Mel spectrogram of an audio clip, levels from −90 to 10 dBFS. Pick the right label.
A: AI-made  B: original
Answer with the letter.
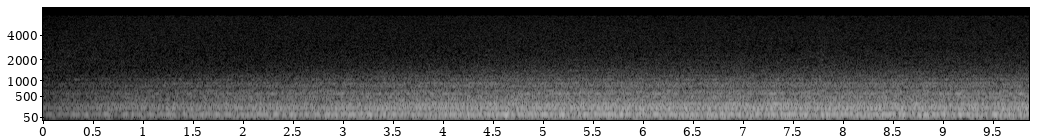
B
